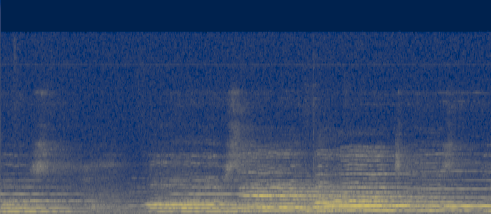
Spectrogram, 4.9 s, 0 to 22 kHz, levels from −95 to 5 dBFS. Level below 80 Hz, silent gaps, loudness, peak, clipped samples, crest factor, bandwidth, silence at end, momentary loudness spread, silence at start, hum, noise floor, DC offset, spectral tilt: -56 dBFS; none; -21 LUFS; -6 dBFS; under 0.1%; 16 dB; 16.5 kHz; 0 s; 18 LU; 0 s; none; -43 dBFS; under 0.1%; -3.5 dB/octave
